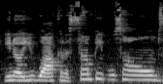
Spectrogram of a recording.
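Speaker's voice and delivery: ordinary talk, nothing marked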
